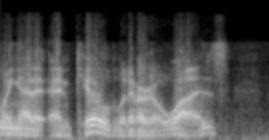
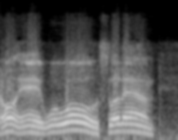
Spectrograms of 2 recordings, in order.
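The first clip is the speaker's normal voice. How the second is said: mock hollering, high, alarmed shout; 6 semitones higher than usual. Retelling how everyone called after a character running ahead: imitating a shout. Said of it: "everyone shouted down the corridor to him".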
